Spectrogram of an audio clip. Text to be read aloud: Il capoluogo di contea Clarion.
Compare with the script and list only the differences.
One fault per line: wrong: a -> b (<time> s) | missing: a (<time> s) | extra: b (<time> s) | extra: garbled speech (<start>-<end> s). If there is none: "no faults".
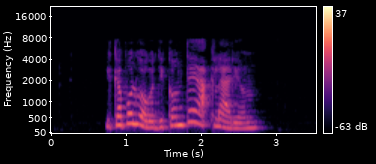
no faults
